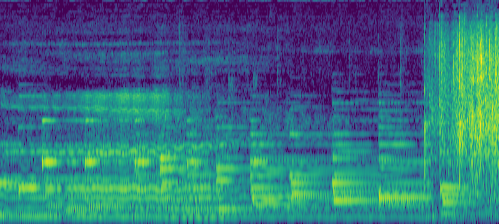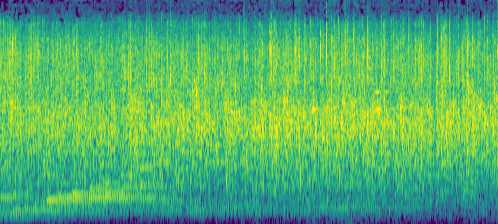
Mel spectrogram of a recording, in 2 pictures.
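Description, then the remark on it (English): A song's final sustained notes ring out, then an audience bursts into loud, dense applause for the two performers, continuing steadily for several seconds without fading. “Listen to the applause for those two folks here.”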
